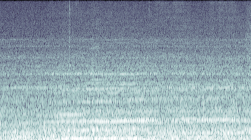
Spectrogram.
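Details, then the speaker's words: Dodge truck on a road test, driving on the gas: faint steady whine over heavy road rumble, heard constantly but worse under acceleration; rear differential pinion bearing suspected, possibly ring and pinion damage. "I don't know where he he says it's got a a wine under load under acceleration I don't know if you guys can hear that I can hear it all the time it's worse under acceleration yeah he's definitely got problems I would say he's got a bearing down"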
